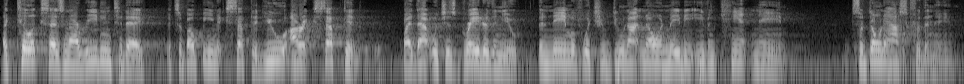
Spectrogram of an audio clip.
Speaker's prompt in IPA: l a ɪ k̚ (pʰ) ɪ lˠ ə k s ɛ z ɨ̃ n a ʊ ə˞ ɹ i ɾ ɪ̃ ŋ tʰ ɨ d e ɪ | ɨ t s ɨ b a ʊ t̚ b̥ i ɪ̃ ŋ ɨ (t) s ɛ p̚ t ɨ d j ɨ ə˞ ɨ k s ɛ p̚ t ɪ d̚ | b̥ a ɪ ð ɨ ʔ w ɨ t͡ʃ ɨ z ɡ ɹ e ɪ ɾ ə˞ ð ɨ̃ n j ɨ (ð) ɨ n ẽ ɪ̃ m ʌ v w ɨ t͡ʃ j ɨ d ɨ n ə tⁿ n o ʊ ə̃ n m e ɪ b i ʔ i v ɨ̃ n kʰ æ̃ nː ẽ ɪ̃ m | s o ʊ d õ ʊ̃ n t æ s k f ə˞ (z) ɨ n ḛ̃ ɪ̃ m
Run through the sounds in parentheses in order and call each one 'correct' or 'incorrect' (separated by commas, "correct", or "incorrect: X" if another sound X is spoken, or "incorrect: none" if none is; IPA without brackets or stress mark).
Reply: incorrect: tʰ, incorrect: k, correct, incorrect: ð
